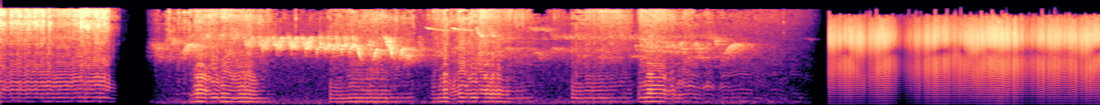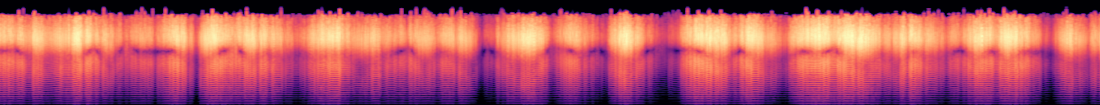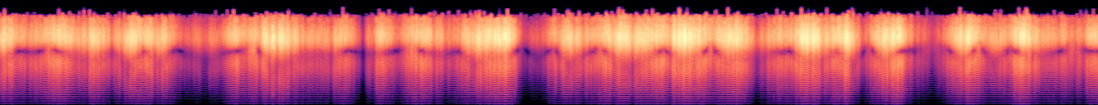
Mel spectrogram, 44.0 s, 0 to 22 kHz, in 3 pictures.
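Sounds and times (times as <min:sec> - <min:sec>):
bees buzzing: 0:00.0 - 0:01.6, 0:02.2 - 0:18.0.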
